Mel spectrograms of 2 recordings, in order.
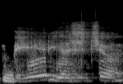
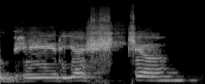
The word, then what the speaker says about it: भेर्यश्च: अगला शब्द देखिए भेर यश्च। भेर, भेर भेर में र आधा होगा ये क्योंकि ऊपर चढ़ा रखा है ये यहाँ पर तो ये आधा ही होता है। भेर यश्च, यश्च तो वही है पहले जैसा ही भेर यश्च।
